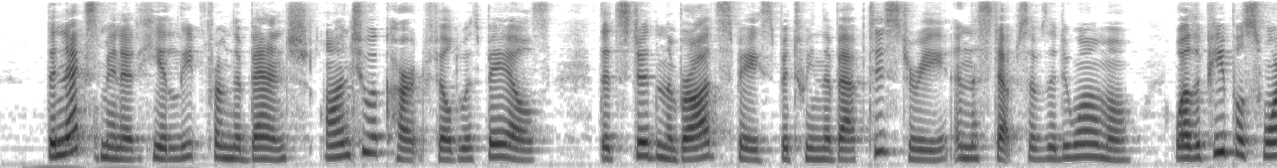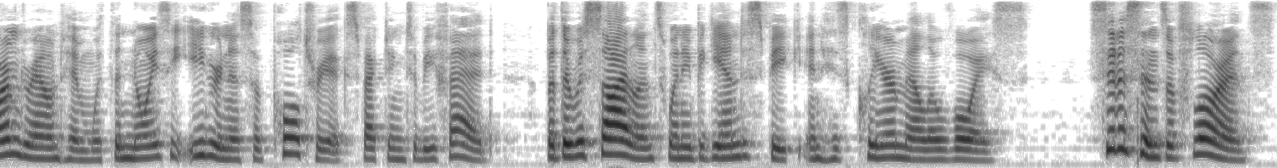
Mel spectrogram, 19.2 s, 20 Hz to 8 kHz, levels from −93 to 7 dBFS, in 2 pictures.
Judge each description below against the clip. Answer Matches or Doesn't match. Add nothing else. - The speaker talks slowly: Doesn't match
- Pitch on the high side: Matches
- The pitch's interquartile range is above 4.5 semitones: Doesn't match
